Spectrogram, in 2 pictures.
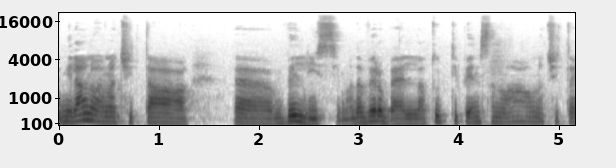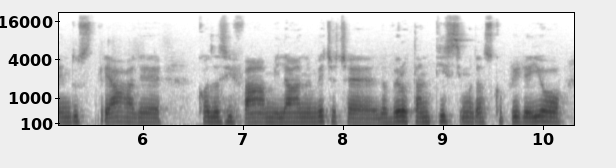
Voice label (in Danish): Italiensk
